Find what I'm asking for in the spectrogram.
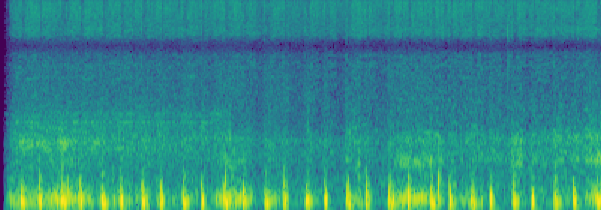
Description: I recorded my heartbeat after i had just got back from the store and boy is it pounding hard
